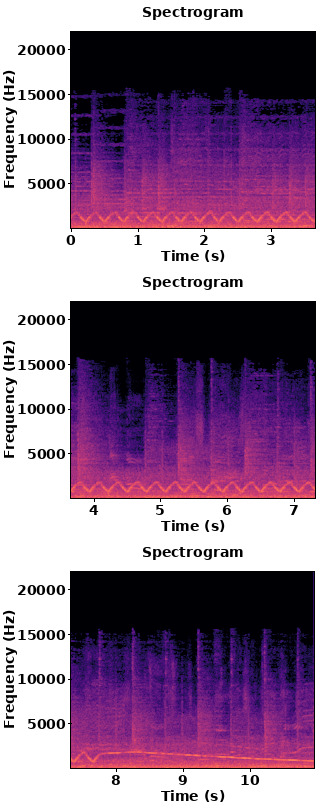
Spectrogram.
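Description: Electronic emergency siren of a responding vehicle, heard from inside the cab: a fast yelp sweeping up and down about three times a second, switching about eight seconds in to a slow wail that rises and then falls. Steady road and tyre noise on wet pavement runs underneath.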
